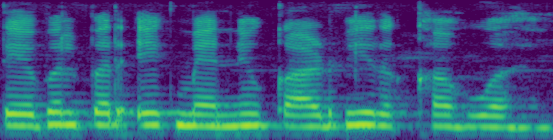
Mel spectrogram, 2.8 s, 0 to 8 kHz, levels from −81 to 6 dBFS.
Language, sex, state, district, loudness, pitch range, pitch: Hindi, male, Uttar Pradesh, Lucknow, -13 LUFS, 200-220 Hz, 210 Hz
